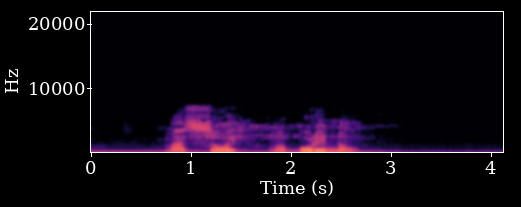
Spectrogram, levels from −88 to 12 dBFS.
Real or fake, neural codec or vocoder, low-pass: real; none; 7.2 kHz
